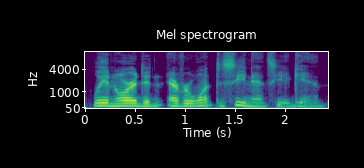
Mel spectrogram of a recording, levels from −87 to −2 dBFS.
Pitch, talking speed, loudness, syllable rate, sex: 135 Hz, 195 wpm, -18 LUFS, 5.8 syllables/s, male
